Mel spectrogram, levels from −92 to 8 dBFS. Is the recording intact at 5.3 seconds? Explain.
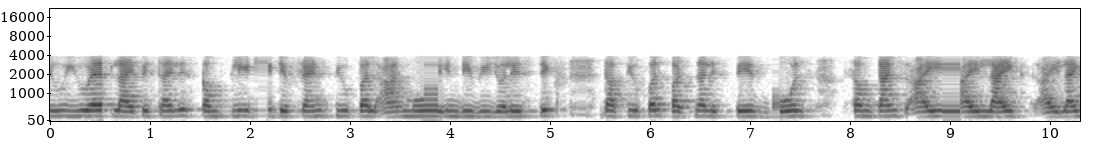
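No. From 5.3 to 5.36 s there is packet loss with last packet repeated. About 60 ms went missing, which fits three 20 ms packets, and the final packet was replayed. The waveform shows identical repeated blocks, and the spectrogram shows a 50 Hz buzz.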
